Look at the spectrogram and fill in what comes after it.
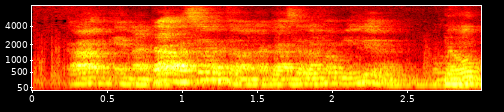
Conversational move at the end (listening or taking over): taking over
